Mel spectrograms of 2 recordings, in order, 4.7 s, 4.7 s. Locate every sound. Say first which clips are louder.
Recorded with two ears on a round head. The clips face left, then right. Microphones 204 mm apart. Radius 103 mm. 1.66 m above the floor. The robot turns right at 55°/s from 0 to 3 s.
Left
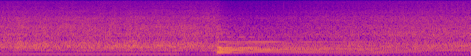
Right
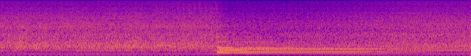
2.2 s a piano: right 1 dB; 170° left, 1.8 m; by 3.7 s 145° right, 1.8 m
